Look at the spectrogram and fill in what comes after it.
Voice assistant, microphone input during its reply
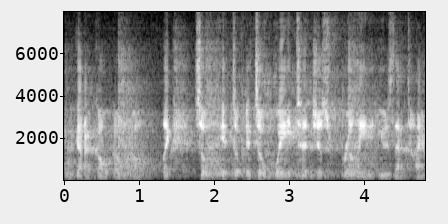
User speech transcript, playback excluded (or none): none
